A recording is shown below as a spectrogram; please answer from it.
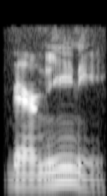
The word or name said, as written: Bernini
